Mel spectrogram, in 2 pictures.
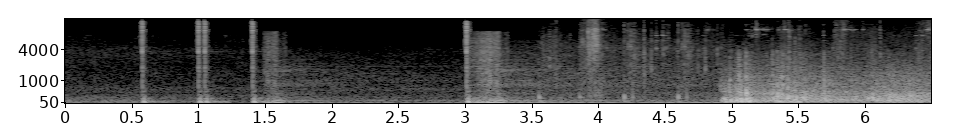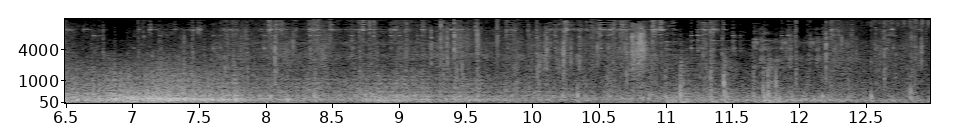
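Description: Footsteps scuff on concrete.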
